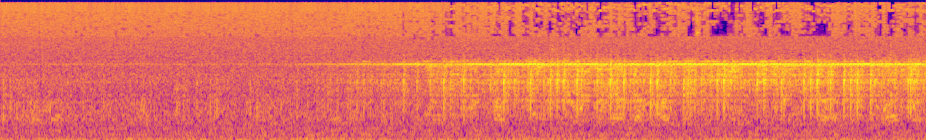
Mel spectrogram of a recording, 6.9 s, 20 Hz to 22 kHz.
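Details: Canadian Westinghouse Model 512 tube radio after replacing the tone capacitors and lubricating the control: hiss shifts from dull and muffled to bright and crisp as the tone control sweeps, no crackle; tone circuit working properly.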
